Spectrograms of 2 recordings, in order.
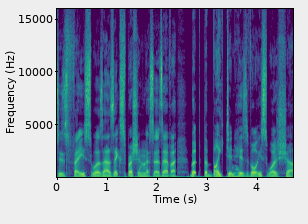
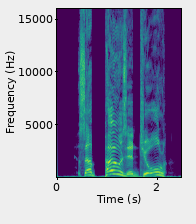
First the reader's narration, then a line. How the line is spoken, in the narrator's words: Harry said sharply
